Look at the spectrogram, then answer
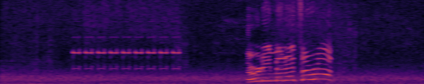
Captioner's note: timer goes off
